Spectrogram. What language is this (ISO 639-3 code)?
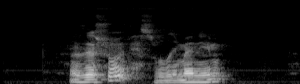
kab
